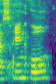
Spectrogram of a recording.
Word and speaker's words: Schinkel: My full name is Schinkel and founder of Driftawave.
